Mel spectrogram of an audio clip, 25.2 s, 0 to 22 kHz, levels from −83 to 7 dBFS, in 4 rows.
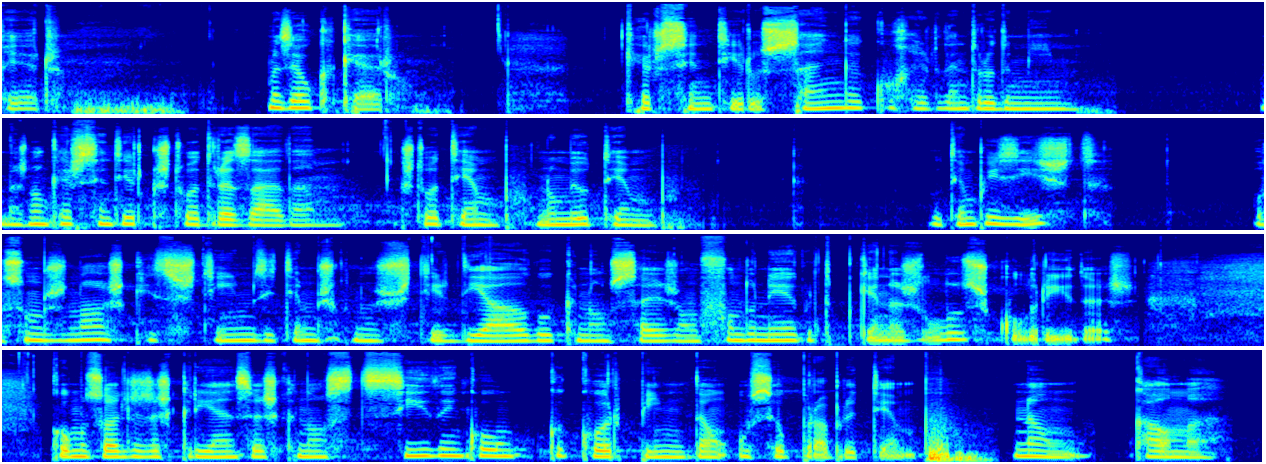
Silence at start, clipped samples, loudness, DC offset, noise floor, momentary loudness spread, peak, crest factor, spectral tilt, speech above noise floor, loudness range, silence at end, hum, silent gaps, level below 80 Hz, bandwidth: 0 s; under 0.1%; -24 LUFS; under 0.1%; -75 dBFS; 17 LU; 0 dBFS; 26 dB; -3 dB/octave; 50 dB; 8 LU; 0.2 s; none; none; -56 dBFS; over 20 kHz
